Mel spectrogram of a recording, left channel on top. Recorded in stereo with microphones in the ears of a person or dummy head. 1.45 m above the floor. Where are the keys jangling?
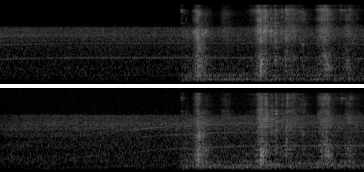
I don't hear keys jangling.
